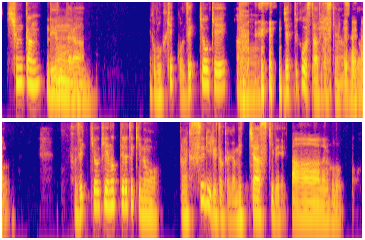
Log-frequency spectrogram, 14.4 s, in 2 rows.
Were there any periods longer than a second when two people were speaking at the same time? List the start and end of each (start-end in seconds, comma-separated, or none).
none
